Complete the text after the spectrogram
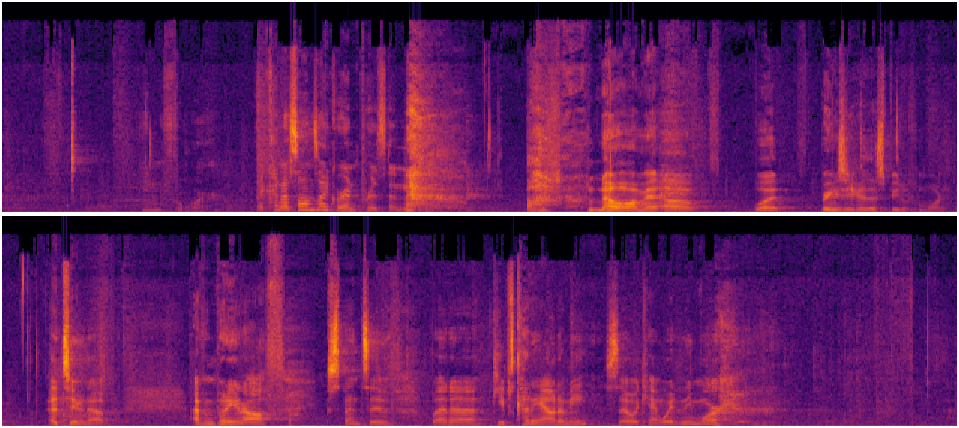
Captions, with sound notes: - In for? That kind of sounds like we're in prison. (Laughs) - No, I meant what brings you here this beautiful morning. - A tuneup. I've been putting it off, expensive, but keeps cutting out on me so it can't wait anymore.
